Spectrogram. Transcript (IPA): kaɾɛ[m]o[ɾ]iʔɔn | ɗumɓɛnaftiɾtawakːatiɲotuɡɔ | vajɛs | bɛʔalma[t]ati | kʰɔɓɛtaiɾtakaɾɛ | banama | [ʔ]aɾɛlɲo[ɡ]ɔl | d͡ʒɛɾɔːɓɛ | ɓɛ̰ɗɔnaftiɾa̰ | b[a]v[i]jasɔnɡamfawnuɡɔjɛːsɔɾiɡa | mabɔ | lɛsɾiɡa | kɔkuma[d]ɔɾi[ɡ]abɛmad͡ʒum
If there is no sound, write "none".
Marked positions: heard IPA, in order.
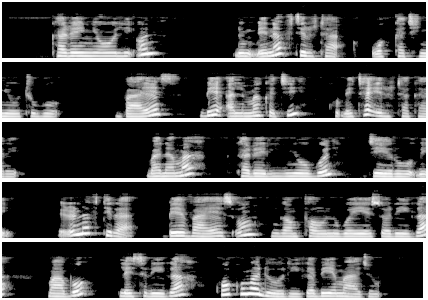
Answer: ɲ, l, k, k, ɡ, ɛ, a, d, ɡ

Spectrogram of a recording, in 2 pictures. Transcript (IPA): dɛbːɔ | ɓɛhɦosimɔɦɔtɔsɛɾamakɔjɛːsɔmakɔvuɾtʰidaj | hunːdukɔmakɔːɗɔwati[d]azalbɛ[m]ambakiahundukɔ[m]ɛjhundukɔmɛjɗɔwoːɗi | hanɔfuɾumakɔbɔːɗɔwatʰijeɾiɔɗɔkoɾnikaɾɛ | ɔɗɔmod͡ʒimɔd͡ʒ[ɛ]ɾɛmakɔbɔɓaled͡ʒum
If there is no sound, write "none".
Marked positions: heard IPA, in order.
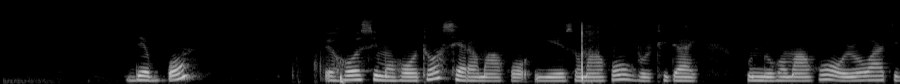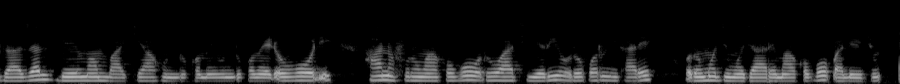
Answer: ɡ, m, m, a

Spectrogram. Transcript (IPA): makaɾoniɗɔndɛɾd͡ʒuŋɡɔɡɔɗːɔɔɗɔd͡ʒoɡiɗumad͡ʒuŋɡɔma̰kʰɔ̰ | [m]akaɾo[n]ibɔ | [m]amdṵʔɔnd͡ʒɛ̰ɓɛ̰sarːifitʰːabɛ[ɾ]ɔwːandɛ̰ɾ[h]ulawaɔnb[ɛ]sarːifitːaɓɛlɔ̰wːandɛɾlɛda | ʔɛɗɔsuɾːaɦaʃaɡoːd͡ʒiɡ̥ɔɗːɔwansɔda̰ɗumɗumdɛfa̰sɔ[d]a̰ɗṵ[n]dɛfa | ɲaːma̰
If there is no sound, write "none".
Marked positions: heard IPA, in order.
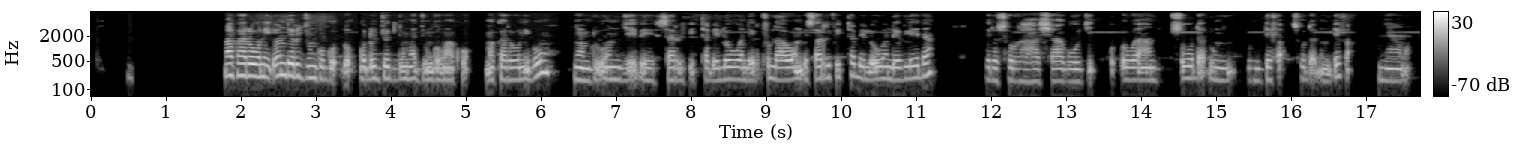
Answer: m, n, ɲ, l, f, ɛ, d, m

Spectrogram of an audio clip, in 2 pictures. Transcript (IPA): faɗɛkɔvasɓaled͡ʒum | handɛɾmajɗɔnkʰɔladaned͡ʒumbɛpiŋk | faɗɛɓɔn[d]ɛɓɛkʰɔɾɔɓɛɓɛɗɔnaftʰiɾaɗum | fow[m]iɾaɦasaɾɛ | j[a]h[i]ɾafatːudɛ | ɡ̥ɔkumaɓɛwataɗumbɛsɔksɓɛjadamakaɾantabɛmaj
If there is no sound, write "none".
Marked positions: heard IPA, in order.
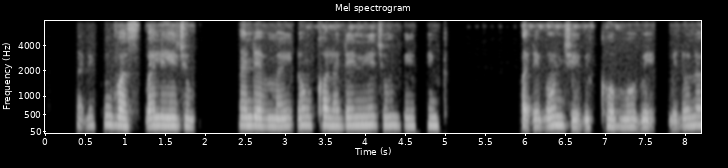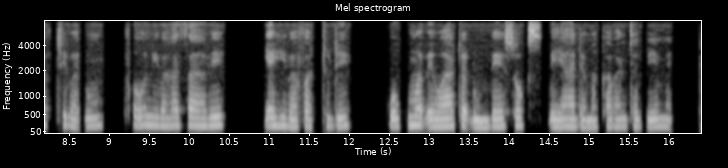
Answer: d͡ʒ, n, a, i

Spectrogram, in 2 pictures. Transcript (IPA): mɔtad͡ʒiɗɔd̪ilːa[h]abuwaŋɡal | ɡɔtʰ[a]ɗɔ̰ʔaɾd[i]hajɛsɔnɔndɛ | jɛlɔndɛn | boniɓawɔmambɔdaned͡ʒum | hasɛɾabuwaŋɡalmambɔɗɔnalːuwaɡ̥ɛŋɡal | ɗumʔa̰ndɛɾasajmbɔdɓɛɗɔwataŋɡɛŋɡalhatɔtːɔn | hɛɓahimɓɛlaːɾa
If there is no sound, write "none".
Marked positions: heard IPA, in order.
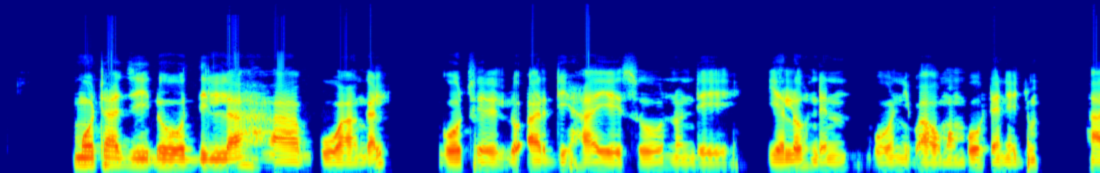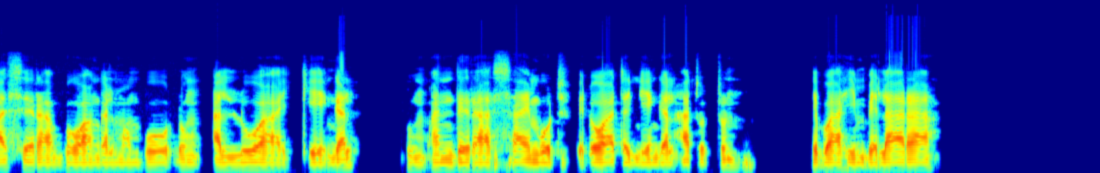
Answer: h, ɛ, i

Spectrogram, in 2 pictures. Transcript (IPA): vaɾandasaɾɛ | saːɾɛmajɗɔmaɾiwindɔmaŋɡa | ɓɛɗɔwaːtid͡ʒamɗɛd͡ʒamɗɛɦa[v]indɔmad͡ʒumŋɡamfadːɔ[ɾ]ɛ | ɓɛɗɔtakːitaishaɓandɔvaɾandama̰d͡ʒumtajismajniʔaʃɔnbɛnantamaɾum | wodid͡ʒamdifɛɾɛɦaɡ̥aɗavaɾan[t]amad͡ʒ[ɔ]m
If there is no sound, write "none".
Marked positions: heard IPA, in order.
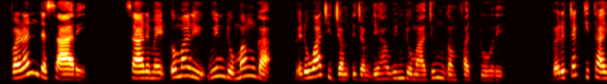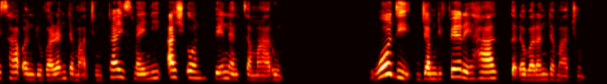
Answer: w, ɾ, d, u

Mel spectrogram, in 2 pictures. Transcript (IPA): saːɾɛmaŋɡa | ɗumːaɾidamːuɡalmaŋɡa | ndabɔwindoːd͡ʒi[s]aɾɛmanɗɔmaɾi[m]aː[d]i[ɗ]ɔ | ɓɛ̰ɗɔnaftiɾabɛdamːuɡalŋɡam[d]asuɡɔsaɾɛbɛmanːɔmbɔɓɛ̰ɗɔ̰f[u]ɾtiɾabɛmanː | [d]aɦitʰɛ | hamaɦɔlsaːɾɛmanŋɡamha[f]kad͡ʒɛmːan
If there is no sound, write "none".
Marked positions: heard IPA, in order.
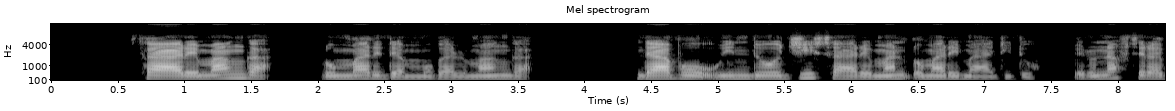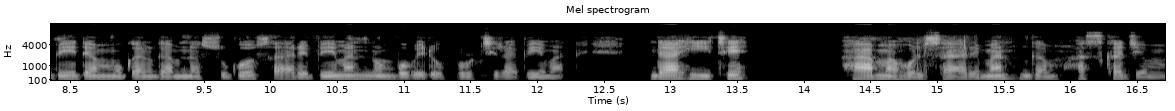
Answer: s, m, d, d, n, u, d, s

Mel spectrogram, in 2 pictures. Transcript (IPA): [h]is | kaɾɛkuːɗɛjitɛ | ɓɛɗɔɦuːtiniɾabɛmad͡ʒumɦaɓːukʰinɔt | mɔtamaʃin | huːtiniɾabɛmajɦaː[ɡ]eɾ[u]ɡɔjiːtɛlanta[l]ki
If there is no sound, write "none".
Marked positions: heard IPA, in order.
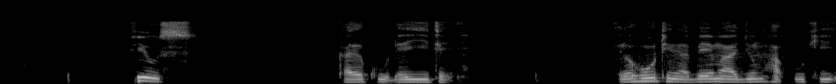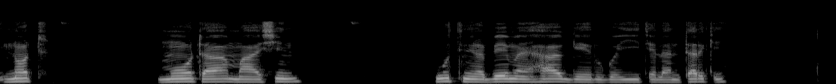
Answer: f, ɡ, u, ɾ

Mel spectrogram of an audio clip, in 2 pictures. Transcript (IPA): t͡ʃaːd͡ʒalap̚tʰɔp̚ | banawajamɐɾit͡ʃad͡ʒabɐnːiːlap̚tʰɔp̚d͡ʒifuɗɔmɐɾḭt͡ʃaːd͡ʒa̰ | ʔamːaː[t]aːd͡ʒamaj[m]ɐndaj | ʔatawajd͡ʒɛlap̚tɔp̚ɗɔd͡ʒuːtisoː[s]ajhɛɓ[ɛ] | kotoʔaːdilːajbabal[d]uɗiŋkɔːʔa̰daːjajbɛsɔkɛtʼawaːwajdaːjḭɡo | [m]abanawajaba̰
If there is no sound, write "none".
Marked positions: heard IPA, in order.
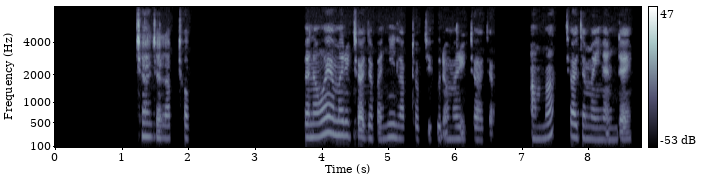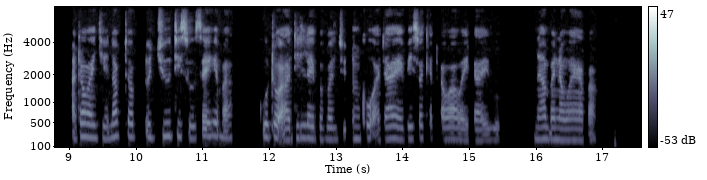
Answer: t͡ʃ, n, s, a, d͡ʒ, n

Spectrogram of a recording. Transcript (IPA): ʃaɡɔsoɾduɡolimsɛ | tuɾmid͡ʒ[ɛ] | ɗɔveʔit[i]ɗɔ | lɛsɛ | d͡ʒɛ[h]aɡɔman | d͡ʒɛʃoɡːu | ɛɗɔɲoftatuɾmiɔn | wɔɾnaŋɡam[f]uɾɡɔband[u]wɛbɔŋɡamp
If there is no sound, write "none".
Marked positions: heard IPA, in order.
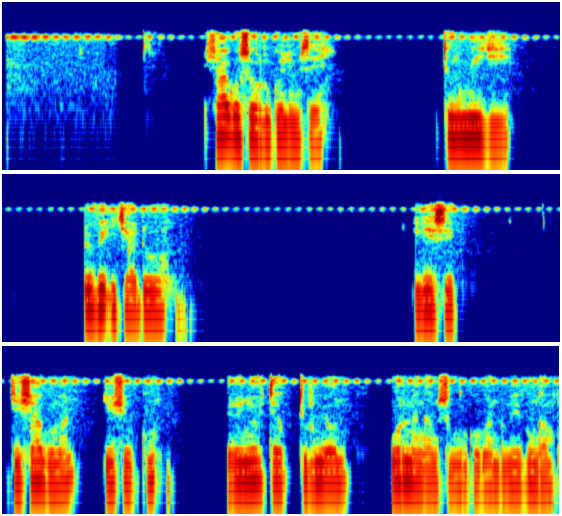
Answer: i, a, ʃ, s, u

